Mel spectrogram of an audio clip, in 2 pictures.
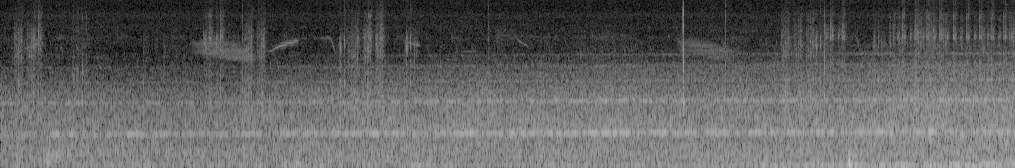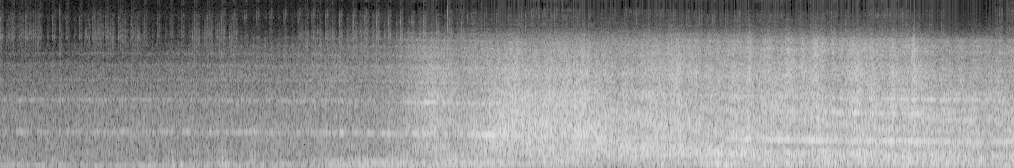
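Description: A jet airliner's engines whine and roar, growing louder as it speeds down the runway and climbs away.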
